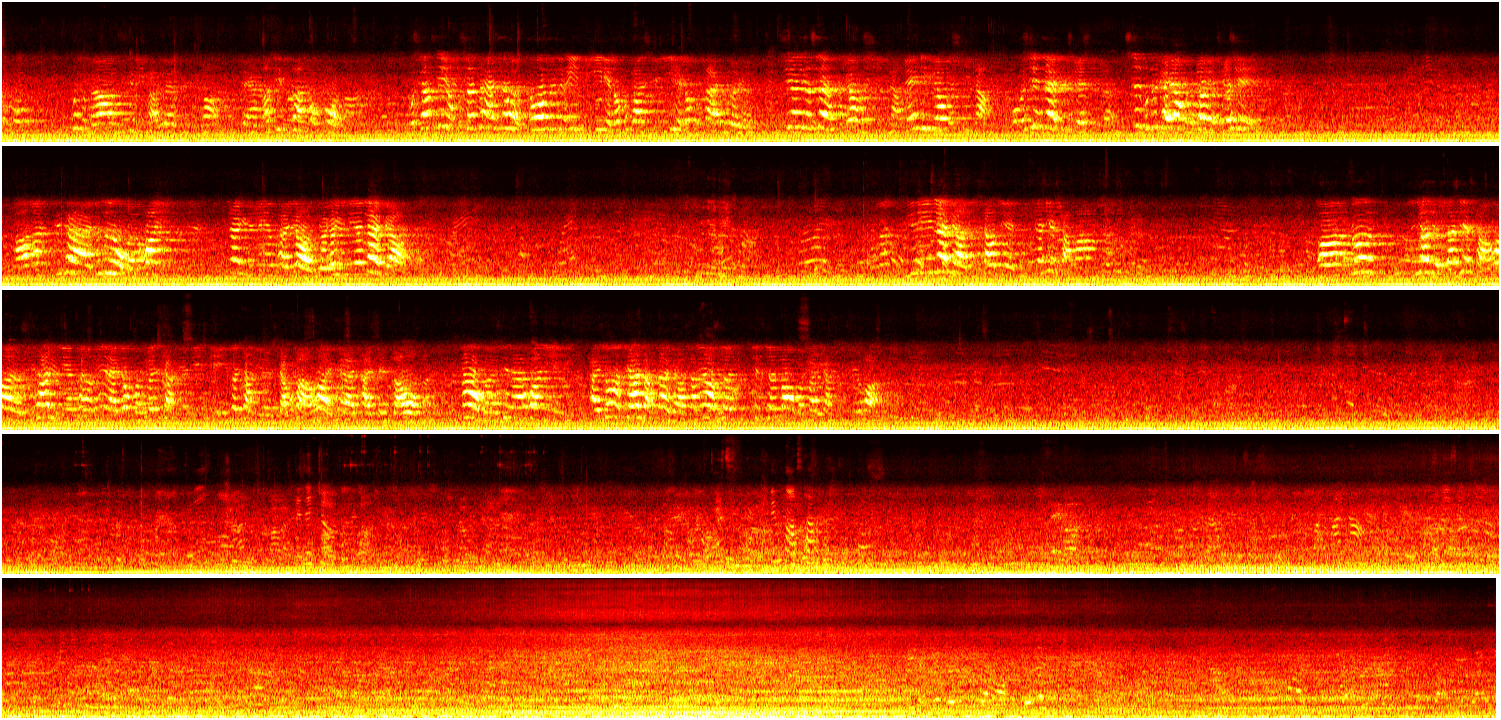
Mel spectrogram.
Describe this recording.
Walking through the site in protest, People and students occupied the Legislature, Binaural recordings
